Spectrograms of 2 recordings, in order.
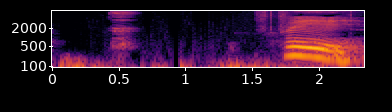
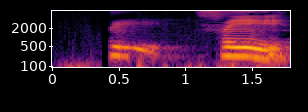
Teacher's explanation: kayak sama huruf S tapi dia pangkal lidahnya diangkat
